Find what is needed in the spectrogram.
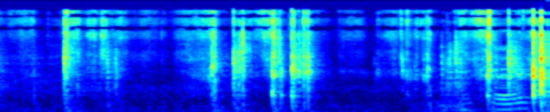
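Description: A deck of tarot cards being shuffled by hand, an irregular run of short card clicks.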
